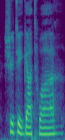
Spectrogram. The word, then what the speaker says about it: Ncuti Gatwa: to look this up to make sure I'm pronouncing it correctly. Ncuti Gatwa from the Netflix series Sex Education.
